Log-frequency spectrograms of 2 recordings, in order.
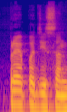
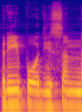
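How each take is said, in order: First: The first vowel sounds like 'eh' in 'pet'. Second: The first vowel sounds like 'ee' in 'see'. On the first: The speaker calls it right. "क्या बोल रहा हूँ मैं, प्रेपोजिशन" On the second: The speaker calls it wrong. "प्रीपोजिशन नहीं बोलना है इसको"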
